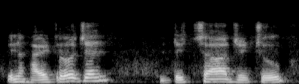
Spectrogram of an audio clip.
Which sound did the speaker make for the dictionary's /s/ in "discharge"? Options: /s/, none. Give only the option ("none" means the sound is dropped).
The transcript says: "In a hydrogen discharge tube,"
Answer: none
